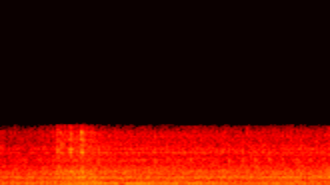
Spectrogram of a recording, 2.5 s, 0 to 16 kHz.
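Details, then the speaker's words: Hot-rodded V8 Jeep J7 rock crawler at normal operating temperature: quiet, smooth, even idle burble running on all eight with no misses; sounds like a stock motor, and the carburetor secondaries need tightening. "definitely running on all eight holy crap does a gas cage work no gas cage can't work i i can't be that lucky i won't be that lucky it's up to normal operating temperature"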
